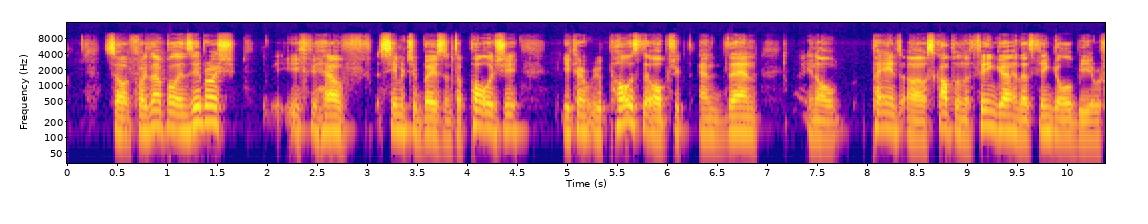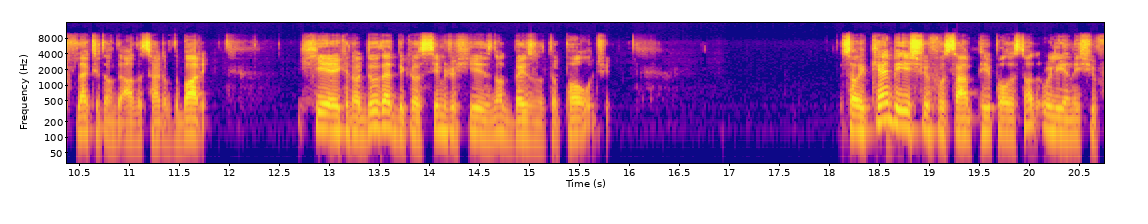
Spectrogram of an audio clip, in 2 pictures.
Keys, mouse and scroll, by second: 1.9 alt+click, 2.1 alt+click, 3.3 ctrl+z, 4.1-7.0 alt+drag.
